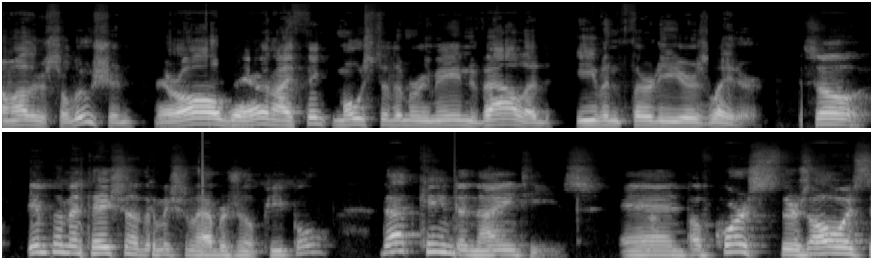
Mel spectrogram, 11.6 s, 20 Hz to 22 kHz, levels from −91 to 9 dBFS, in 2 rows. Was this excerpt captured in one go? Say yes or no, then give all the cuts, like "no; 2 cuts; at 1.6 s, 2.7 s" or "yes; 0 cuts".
no; 5 cuts; at 1.0 s, 3.8 s, 6.7 s, 8.8 s, 10.4 s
